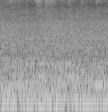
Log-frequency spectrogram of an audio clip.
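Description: Steady low rumble of a busy exhibition hall's background noise, with faint music mixed in.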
